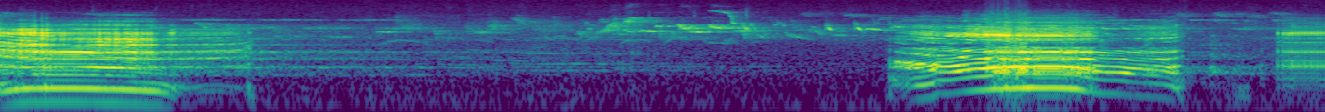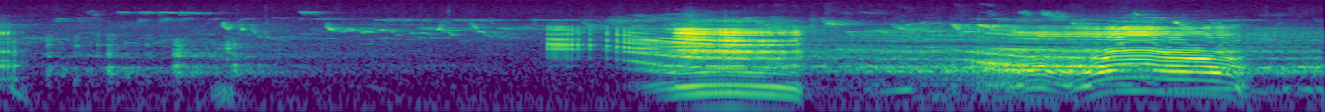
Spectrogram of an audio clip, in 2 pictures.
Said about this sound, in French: Le cerf aussi pousse de grands cris en automne quand il est amoureux. On dit qu'il brame.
